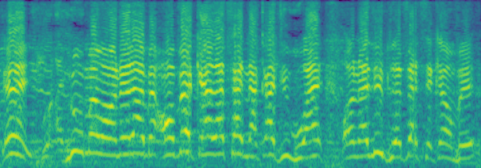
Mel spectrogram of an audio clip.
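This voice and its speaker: A man's voice: very high voice, steady tone, normal speed, sharp tone, some chatter behind. A man with an Ivorian accent speaking colloquially and insistently, in an agitated, confrontational style straight to the listener. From Ivory Coast. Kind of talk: agitated informal street talk to camera.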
